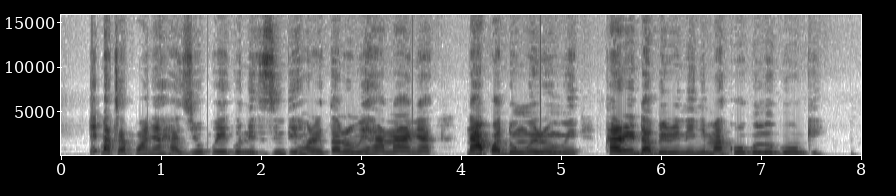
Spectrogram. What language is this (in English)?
Igbo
